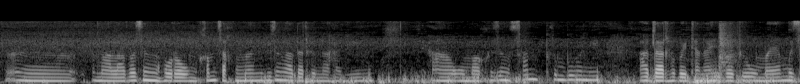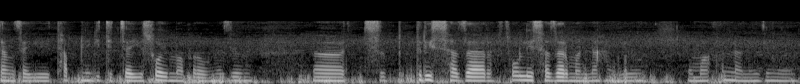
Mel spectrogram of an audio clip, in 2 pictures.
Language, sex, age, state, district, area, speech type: Bodo, female, 45-60, Assam, Udalguri, rural, spontaneous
